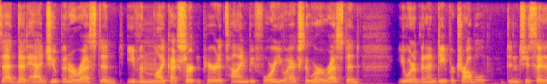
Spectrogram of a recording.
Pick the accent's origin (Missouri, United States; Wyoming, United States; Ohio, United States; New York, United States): Ohio, United States; Cleveland; now in Kentucky, United States; I'm actually from Cleveland, but been down here in Kentucky for a while.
